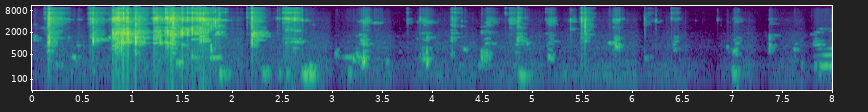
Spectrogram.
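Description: Close-up crunching of a crisp pani puri shell, loudest and densest in the first two seconds. It is followed by a long run of short, moist chewing clicks that grow sparser.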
